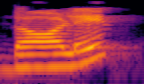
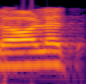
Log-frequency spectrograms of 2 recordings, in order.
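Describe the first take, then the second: First: The second syllable has a long 'e' vowel. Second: The second syllable has a short 'a' vowel. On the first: This is the form printed in Tamil texts. "டா லே இத்" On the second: This is how it is usually said. "ஆனா நம்ம டாலத் அப்படி சொல்லுவோம்"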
